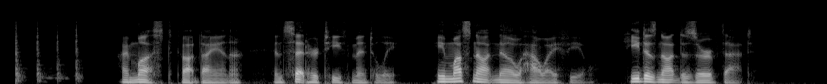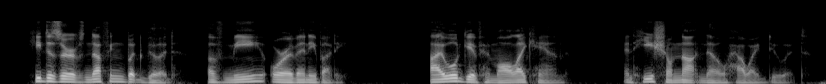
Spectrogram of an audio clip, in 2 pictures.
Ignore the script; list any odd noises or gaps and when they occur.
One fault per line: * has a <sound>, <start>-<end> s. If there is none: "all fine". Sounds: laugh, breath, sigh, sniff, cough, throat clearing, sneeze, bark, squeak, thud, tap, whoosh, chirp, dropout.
* has a tap, 0.1-0.8 s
